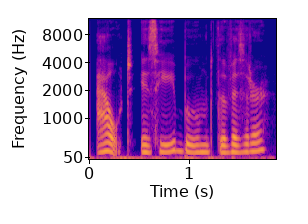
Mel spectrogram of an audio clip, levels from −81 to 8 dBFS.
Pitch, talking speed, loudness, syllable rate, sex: 185 Hz, 190 wpm, -18 LUFS, 5.6 syllables/s, female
